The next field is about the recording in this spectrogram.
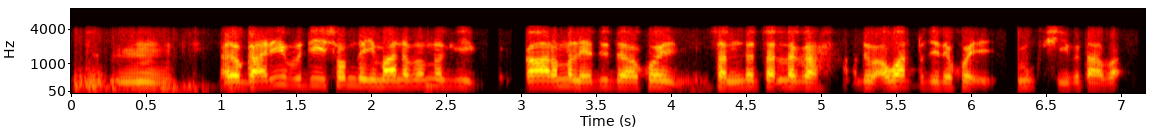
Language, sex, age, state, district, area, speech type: Manipuri, male, 45-60, Manipur, Ukhrul, rural, conversation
